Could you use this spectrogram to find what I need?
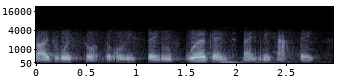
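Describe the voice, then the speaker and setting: The speaker is a woman. She talks in a British accent. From England. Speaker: author and ocean rower. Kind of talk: interview. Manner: hesitant, many fillers.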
